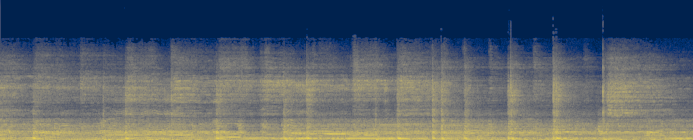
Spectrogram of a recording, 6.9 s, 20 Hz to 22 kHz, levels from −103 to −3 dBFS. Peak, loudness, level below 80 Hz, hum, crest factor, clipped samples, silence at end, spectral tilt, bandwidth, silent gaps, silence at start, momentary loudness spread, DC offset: -4 dBFS; -21 LUFS; -28 dBFS; none; 16 dB; under 0.1%; 0 s; -4.5 dB/octave; 14.5 kHz; none; 0 s; 4 LU; under 0.1%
